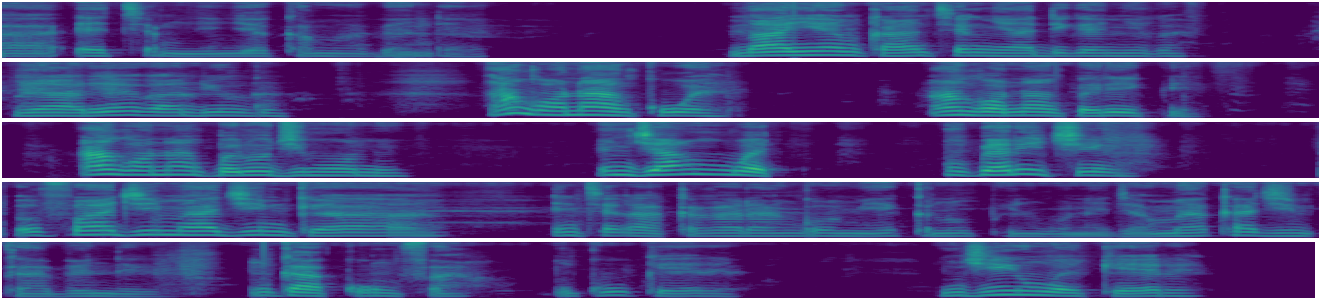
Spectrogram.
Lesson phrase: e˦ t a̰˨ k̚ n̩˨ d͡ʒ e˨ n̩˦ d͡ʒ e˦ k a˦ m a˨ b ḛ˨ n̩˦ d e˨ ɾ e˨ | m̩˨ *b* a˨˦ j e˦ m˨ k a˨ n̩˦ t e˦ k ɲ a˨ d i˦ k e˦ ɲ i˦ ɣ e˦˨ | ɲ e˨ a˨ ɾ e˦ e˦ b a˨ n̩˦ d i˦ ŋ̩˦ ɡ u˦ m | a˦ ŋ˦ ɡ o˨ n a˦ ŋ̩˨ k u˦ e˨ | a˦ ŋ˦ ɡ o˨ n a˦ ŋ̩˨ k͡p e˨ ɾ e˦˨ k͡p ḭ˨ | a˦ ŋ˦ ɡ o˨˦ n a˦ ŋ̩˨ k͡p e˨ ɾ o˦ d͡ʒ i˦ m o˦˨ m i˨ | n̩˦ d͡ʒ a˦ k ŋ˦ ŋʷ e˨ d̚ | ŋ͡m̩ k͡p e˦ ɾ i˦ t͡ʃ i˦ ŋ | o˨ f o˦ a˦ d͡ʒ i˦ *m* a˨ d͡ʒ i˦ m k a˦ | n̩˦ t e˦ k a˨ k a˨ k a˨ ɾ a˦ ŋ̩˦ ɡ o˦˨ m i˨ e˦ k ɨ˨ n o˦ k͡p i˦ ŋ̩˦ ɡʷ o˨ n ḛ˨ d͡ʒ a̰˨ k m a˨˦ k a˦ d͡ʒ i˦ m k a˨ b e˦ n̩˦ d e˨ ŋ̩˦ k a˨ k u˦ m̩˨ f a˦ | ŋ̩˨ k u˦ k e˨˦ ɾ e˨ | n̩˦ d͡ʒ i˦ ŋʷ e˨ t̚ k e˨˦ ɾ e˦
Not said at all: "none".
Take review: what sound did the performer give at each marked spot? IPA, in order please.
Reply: m, m

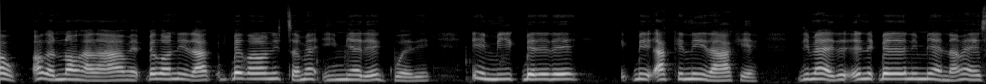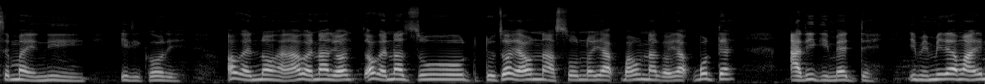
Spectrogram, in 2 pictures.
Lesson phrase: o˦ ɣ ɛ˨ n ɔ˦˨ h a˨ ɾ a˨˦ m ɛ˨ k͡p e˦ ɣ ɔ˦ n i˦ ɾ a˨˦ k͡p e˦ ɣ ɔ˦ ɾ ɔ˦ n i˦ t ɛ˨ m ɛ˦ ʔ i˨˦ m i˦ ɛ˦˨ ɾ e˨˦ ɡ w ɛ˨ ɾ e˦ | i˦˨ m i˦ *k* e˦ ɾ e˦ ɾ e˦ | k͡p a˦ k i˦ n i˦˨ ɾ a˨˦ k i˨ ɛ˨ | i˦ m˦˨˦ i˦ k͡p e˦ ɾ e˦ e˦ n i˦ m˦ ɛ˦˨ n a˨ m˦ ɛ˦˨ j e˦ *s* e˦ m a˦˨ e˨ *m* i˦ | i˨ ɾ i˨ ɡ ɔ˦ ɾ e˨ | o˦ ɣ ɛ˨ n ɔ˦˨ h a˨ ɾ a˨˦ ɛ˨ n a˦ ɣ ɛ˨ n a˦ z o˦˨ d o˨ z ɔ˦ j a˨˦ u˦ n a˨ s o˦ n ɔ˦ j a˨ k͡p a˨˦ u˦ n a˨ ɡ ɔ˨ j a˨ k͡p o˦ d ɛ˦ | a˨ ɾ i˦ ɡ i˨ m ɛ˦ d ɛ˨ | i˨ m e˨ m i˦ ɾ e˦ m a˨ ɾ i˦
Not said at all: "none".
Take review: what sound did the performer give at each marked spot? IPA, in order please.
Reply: k͡p, s, n

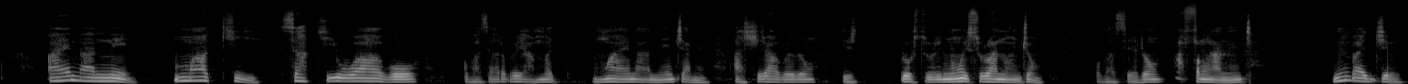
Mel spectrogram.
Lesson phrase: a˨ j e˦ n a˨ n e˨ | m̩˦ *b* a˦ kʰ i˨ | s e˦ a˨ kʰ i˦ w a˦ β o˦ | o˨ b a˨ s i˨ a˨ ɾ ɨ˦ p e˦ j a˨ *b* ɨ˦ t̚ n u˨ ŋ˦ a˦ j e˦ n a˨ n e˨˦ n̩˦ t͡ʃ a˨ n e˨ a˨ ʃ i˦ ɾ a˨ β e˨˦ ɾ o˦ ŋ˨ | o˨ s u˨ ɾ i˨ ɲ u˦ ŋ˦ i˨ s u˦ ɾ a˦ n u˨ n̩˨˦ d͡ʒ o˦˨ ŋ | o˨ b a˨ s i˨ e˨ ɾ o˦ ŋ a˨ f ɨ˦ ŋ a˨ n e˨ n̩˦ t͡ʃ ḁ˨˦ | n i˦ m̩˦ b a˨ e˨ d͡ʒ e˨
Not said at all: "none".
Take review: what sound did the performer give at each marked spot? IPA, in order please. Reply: m, m

